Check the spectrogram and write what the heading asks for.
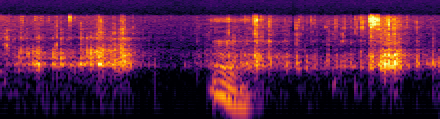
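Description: Faint rustling and scraping of a handheld camera being moved, with a short low voiced sound about a second in.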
